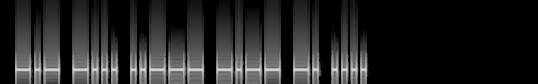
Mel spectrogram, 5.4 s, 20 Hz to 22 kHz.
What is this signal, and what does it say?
Morse code, heard as a keyed tone, about 25 wpm, 700 Hz. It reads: KB2YNH
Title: USA Call Signs Repeated 3x 25wpm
